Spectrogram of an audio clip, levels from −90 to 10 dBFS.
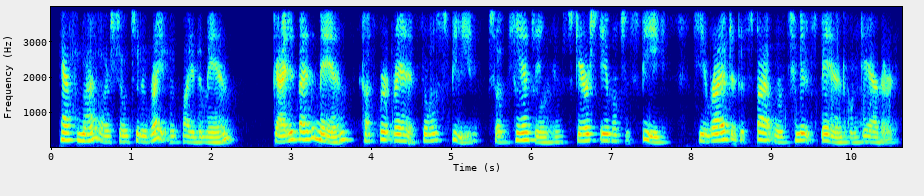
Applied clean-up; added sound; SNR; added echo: neural mask model DeepFilterNet 3.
